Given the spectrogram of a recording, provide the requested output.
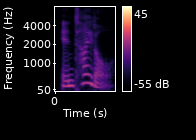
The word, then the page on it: entitle: intáitl; インタイトル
